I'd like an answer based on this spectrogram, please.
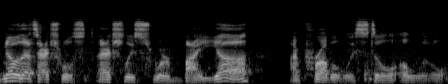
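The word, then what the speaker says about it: Surabaya: The beautiful Swerbaya. Now that I'm pronouncing it correctly, you may remember when we started the tutorials, I think I was saying Swerbaha, and somebody corrected me.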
